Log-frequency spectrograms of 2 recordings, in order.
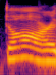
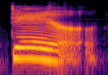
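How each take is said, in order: First: The vowel sounds like the one in car. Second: The vowel sounds like the one in air. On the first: The speaker calls it wrong. "Instead of saying dar" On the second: The speaker calls it right. "this is actually dare"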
